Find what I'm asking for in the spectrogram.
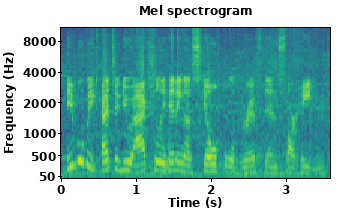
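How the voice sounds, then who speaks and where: A man with a New York accent chatting casually while streaming a racing game, swearing, laughing and reacting loudly. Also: a little high, sing-song, a little fast, soft background music. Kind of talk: casual chat while gaming.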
